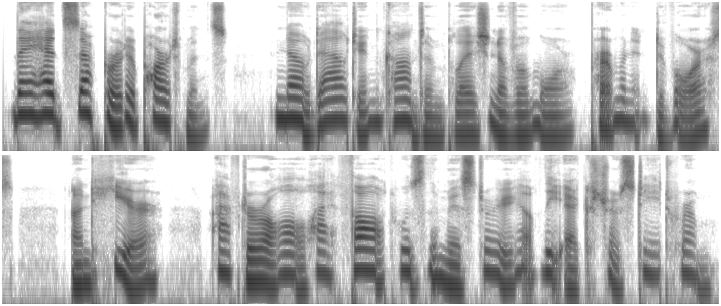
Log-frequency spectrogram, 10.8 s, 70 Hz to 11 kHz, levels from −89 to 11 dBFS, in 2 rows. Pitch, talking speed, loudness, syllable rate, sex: 170 Hz, 145 wpm, -21 LUFS, 4.8 syllables/s, female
